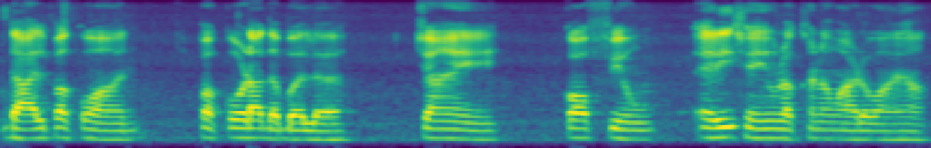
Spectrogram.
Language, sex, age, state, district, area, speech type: Sindhi, male, 18-30, Maharashtra, Mumbai City, urban, spontaneous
